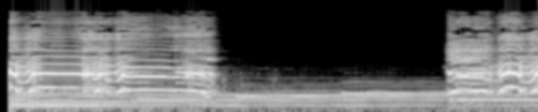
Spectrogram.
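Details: Rooster crowing in two bursts, loud, hoarse and harmonic-rich, separated by a pause in which steady sustained music tones carry on underneath.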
